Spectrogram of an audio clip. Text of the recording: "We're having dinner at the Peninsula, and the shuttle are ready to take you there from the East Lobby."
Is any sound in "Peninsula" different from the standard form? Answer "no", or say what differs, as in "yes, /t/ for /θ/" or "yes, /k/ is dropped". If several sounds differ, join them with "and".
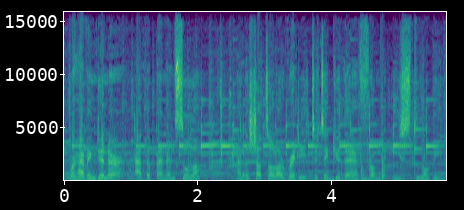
no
